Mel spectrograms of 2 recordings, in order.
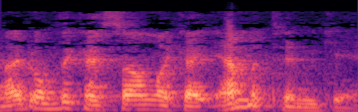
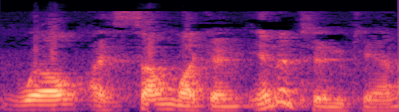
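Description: First: I AM a tin can, am stressed. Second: Said in the usual way. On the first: Shown as a demonstration. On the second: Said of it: "Is that what you say?".

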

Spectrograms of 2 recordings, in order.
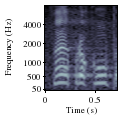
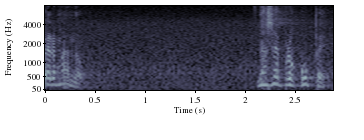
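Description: First: Said in the usual way. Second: Softly repeated reassurance. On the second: Real, not acted.

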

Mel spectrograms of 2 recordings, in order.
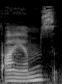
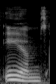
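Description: First: Said in the usual way. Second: Iams said as EE-ams; EE-ams pronunciation. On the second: Real, not acted. Naming the cat food, Iams as EE-ams. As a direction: open Iams with a long "ee". Says brand name two ways.

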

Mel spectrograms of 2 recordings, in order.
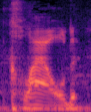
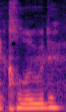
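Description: First: Said in the usual way. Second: Clued, Cloud misread with an oo vowel; Clued with a long oo instead of ow; deliberate mispronunciation. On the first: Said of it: "what are you gonna say". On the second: Shown as a demonstration. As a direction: say Cloud wrongly as Clued, rhyming with food. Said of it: "what are you gonna say, Clued?".

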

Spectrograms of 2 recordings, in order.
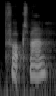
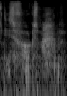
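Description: First: Said in the usual way. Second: A mock-secretive whisper; playful whisper. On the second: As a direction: hush it like a little secret. Repeats the name, then whispers it.

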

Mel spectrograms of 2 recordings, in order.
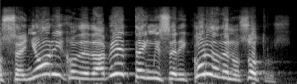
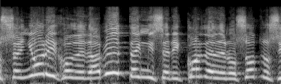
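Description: First: Loud, high plea in preaching voice; crying out. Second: Loud plea pitched very high; shouting even more. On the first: Two blind men calling to passing Jesus, crying out. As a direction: call out for mercy, loud and raised. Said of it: "gritaron diciendo". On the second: Blind men defying the crowd that hushed them, shouting harder. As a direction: cry out harder for mercy, voice raised high. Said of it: "Pero ellos gritaban más". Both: Retold or imitated.

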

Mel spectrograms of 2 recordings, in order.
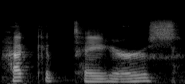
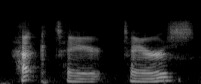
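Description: First: "Hectares." said whole in one smooth word, quiet; corrected pronunciation. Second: "hectare-, tares" broken in two with a pause, dropping lower and softer; stumbled pronunciation. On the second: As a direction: split "hectare-, tares" into two halting pieces. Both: Real, not acted.

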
